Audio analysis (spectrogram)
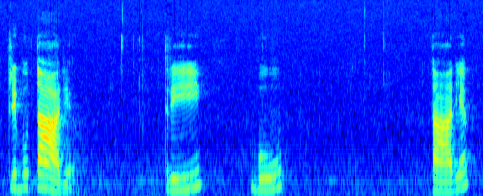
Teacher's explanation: eu tenho aqui uma paroxítona né a sílaba mais forte é o tá termina com ditongo crescente semivogal mais vogal e o nosso gabarito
